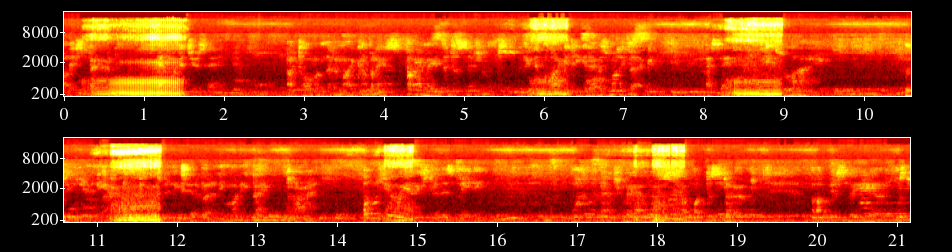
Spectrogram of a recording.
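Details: Sleeping dog snoring: snuffling snores with several louder rasping snorts and quieter breathing noise in between; ordinary snoring.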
